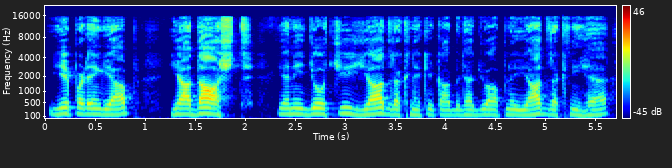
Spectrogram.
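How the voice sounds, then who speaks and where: A man's voice: on the high side, level tone, a bit bright. A man lecturing in a recorded lesson over slides, repeating and translating each sentence step by step. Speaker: Persian lecturer.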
